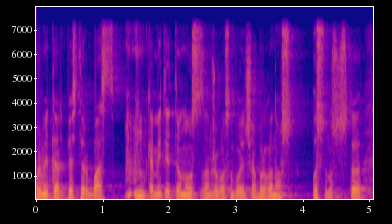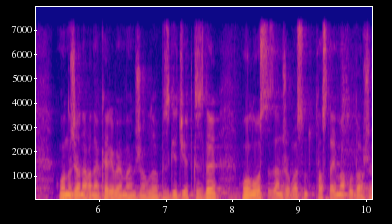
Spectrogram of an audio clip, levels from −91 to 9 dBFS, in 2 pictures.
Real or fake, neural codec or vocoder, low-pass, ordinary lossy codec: real; none; 7.2 kHz; none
